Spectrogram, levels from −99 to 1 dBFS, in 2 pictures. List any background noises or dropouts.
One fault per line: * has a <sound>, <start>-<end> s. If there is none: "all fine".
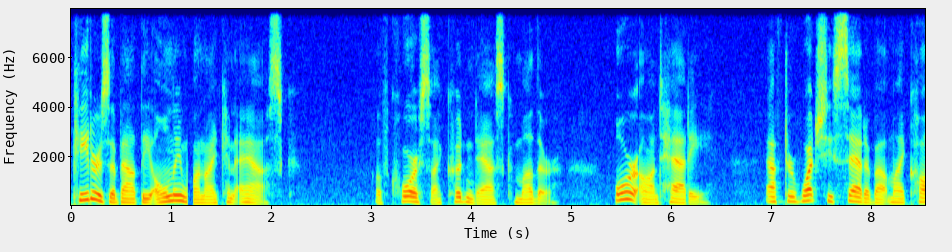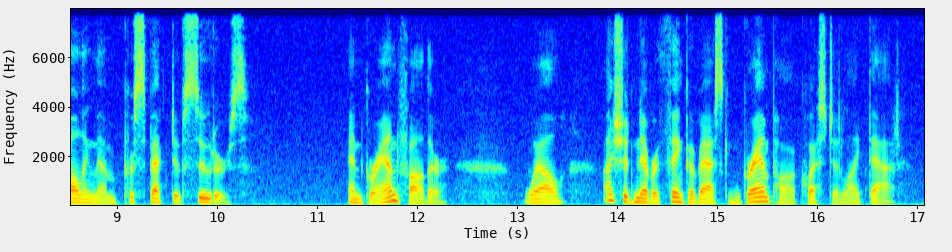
* has a dropout, 1.2-1.2 s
